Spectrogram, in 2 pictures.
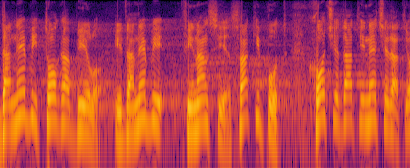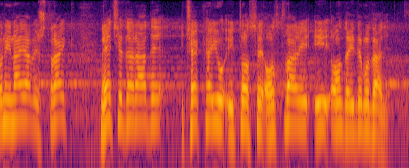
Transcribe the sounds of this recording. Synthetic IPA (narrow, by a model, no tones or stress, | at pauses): d̪anebit̪o̞ɡabiːlˠo̰ | id̪anebi | finansijḛsʋakipuːt̪ | xo̞t͡ɕe̞d̪at̪ine̞ːt͡ɕed̪at̪io̞ninajaːʋeʃt̪ɾajk | neːt͡ɕed̪aɾaːd̪e̞ | t͡ʃe̞kajuʔit̪o̞ːseʔo̞st̪ʋaːɾiʔiʔo̞nd̪aid̪e̞mod̪aʎḛ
